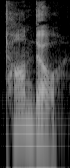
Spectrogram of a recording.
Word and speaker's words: Tando: uh an album by uh Tand Ton Tandu I think he pronounced or Tan Tando actually he says he says it tando which is short for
